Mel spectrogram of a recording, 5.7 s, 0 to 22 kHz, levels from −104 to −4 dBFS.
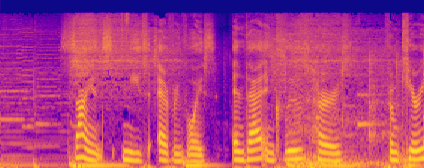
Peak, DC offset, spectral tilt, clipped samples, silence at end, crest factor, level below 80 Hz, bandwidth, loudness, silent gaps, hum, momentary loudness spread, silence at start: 0 dBFS; under 0.1%; -5 dB/octave; under 0.1%; 0 s; 14 dB; -24 dBFS; 16.5 kHz; -16 LUFS; none; none; 18 LU; 0 s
